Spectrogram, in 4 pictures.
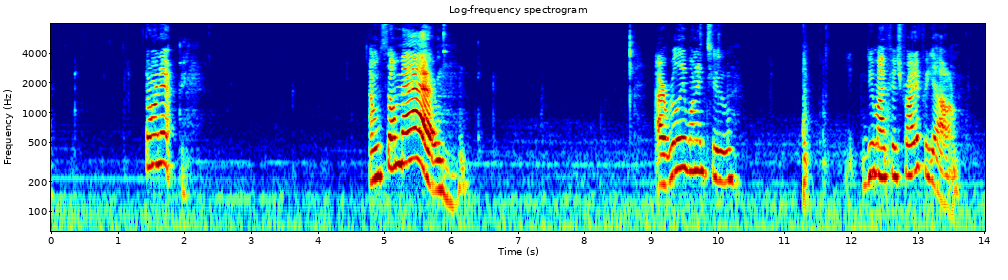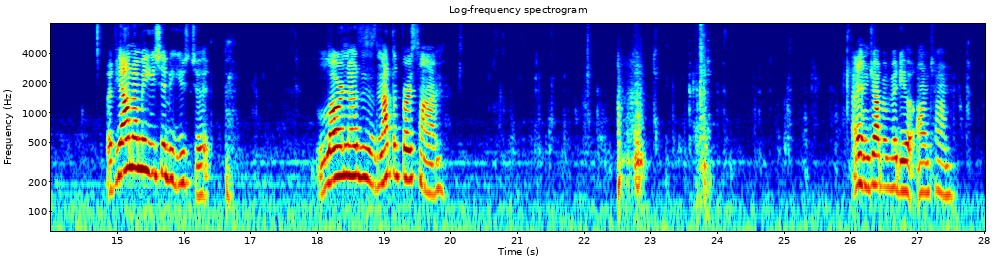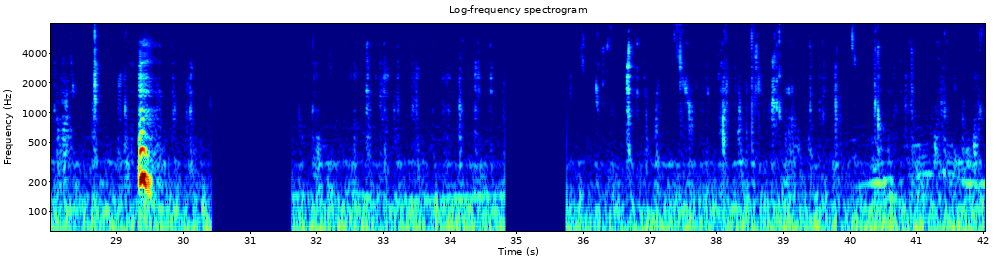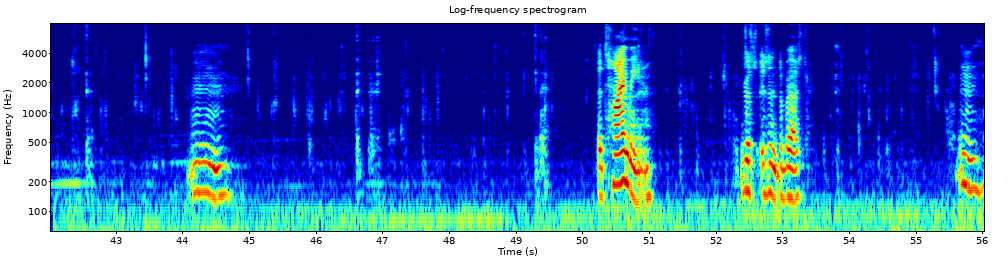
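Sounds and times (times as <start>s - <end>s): person chewing fried food: 0.0s - 1.4s, 2.0s - 4.8s, 10.4s - 12.0s, 16.5s - 18.0s, 19.9s - 26.0s, 27.5s - 30.4s, 31.6s - 34.8s, 35.8s - 50.2s, 51.0s - 52.6s, 53.3s - 55.7s.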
